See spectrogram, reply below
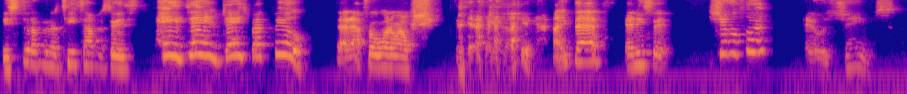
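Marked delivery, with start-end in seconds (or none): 1.6-3.1 much higher and louder hail; calling out. Retold or imitated. Calling out from the car. 7.1-7.6 much higher rising question; surprised recognition. Retold or imitated. James recognising him, surprised.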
